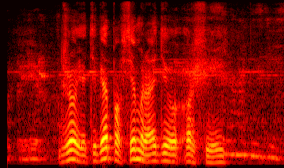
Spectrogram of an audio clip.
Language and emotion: Russian, neutral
